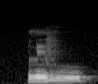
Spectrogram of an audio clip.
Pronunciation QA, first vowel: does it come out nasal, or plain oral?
oral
